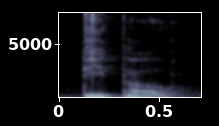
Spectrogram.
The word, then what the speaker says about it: Depot: Now, you might have jumped into your Chevrolet, pick up supplies at the Home Depot. Again, that T is silent.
